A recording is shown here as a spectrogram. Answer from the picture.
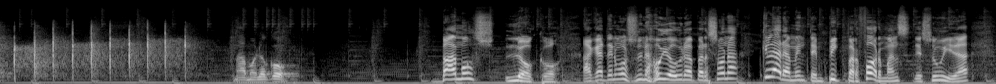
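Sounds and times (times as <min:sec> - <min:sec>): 
people clapping: 0:00.0 - 0:02.1
speech: 0:02.3 - 0:03.2, 0:04.4 - 0:09.9.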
